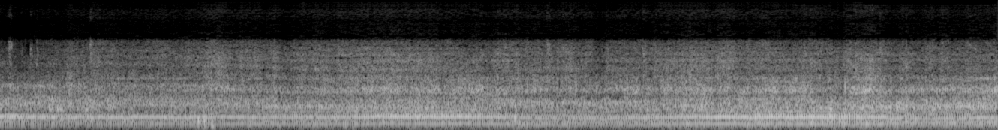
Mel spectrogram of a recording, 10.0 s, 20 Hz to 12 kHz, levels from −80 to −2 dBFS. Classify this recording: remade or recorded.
remade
